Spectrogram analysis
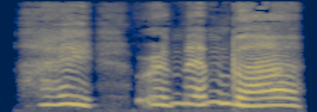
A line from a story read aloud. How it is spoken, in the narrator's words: Holmes gasped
